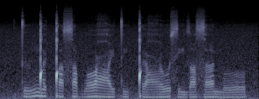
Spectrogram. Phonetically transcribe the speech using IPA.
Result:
t̪ ɯ ŋ͡ǃ ə ǃ ə sˤ ə b ɔ ʕ e t̪ i ǃ ə ʕ o s i lʲ ʌ zˤ i m o

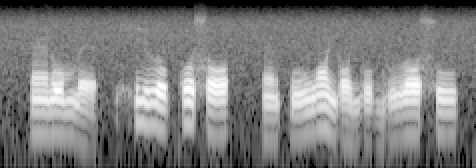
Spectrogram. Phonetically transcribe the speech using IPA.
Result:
ɛ̃˧ ɾ o˧ m ɛ˨ | h i˦ l o˧ k o˦ s ɔ˧ | ɛ̃˨ k͡p u˨˦ w ɔ̃˦˨ j ɔ˨ j o˨ ɡ u˨˦ l ɔ˦ s u˦

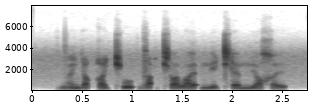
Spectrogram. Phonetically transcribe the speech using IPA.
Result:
d ɑ̃ ʎ ʌ q ɪ cʰ u ʔ d ɑ ʔ cʰ ʌ lˠ ɛ ʔ mʲ ɑ cʰ ɛ mʲ ɒ χ ɪ

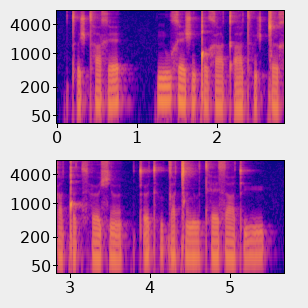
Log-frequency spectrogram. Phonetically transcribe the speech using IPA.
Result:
tʼ ə ʃ tʰ a x ɛ | n̪ u x ɛ ʃ ə̃ ǃ ɤ x aː kʼ a tʰ ə̃ ʃ ǀ œ x a ǃ ə t͡sʰ œ ɕ ə̃ | tʼ œ tʰ ɯ ɡ a ǀ ə̃ l ɯː tʰ ɛ s aː tʼ yː

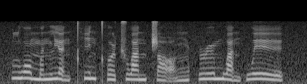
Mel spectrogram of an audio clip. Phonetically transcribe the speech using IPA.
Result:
l w ɔ˥˩ m ə˧˥ n l j ɛ̰˨˩ n t̪ʰ i˥˩ n t̪ʰ ɤ˧˥ ʈ͡ʂ w a˥ n ʈ͡ʂ ɑ̰˨˩˦ ŋ | ɻ ɻ̩˥ m w a̰˨˩ n p w e˥˩ ɪ̯

